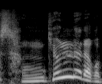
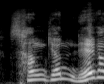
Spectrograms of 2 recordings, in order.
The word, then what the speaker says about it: 상견례: 그리고 상견례, 이것도 왜 상견례라고 발음을 하죠? 이러면 안 됩니다. 상견례가 맞는 거예요.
